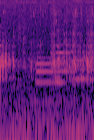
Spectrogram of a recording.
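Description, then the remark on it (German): Soft, steady clip-clop of the speaker's horse's hooves with a few sharper knocks, quiet, over a faint hum; a short breathy horse snort may sit among the steps. “Warum auch immer, mein Pferd hat sich hierher teleportiert.”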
